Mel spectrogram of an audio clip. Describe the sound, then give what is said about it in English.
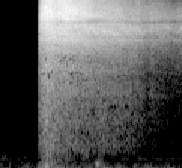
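A loud, bright hiss bursts in abruptly after a short silence, then holds as a steady airy rush that slowly fades over about two seconds. No one speaks. “That line ends with, parentheses, loud hiss.”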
